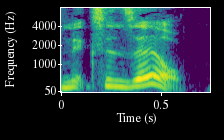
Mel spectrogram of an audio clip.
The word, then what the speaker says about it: Senzel: Nick Senzel, who it seems like is one of our lead stories every single week because he's Nick Senzel. It rhymes with Denzel.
